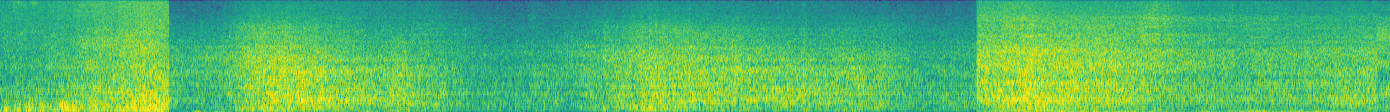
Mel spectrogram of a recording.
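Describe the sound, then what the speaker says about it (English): Loud sea waves break and surge on a beach, with heavy wind buffeting the microphone, swelling and ebbing over several seconds and no voices. "I really hope you can hear me over the sea. It's very loud today."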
